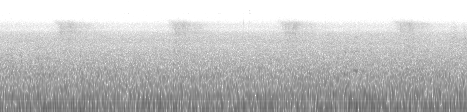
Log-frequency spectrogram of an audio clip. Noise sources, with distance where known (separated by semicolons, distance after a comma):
non-machinery impact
